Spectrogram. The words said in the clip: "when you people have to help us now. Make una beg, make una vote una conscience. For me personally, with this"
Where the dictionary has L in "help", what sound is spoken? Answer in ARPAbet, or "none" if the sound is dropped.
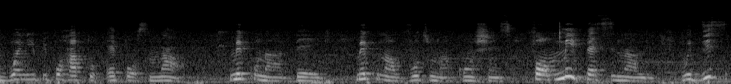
none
